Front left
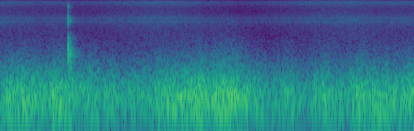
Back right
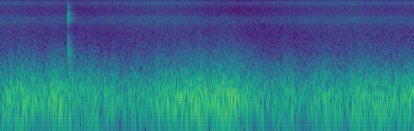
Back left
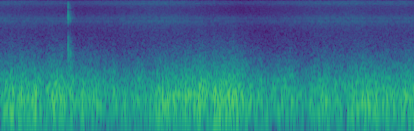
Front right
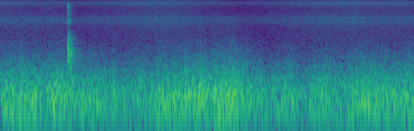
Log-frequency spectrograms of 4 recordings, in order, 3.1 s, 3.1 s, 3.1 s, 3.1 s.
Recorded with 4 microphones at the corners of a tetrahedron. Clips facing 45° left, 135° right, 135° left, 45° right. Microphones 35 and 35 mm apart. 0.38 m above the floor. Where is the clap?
10° right.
